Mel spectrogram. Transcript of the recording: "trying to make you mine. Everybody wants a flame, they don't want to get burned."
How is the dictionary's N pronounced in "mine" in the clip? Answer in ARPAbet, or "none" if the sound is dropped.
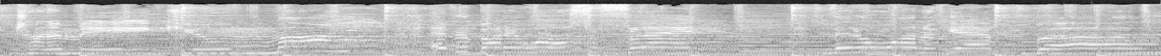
none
